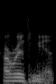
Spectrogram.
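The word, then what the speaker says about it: arrhythmia: I am so sorry arhythmia arhythmia that's how you pronounce that I hate when pills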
